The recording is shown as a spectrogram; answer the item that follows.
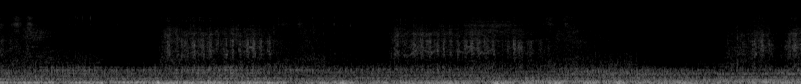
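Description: Wind buffeting the microphone with a steady low hum underneath, while a baitcasting reel is cranked in spells with short pauses between them, as the lure is worked slowly along the bottom.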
